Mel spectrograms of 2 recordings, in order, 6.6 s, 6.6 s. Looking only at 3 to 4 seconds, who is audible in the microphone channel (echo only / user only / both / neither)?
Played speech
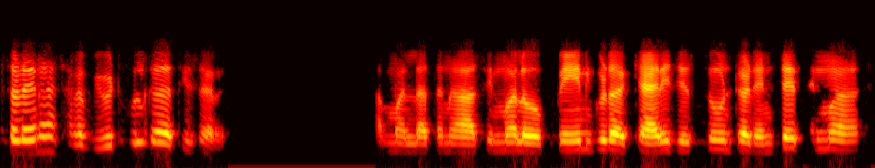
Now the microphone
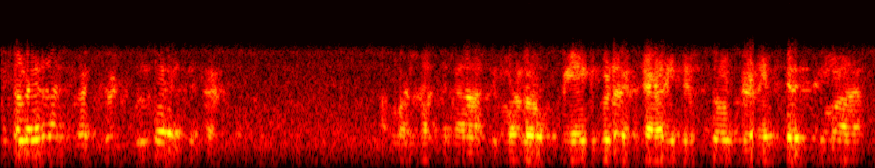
echo only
